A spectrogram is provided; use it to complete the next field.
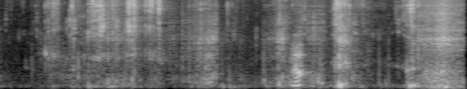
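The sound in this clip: Crunching of a Kansas City-style snack mix, the Mahomes blend, being chewed: many loud, brittle crunches in irregular bursts, with short gaps between bites.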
